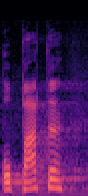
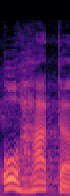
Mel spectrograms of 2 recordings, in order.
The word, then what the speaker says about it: Ohata: O vereador Edgar, ele diz que é Ohata. É a tradução dessa palavra aí que a gente está vendo, Opata, a pronúncia é Ohata, lá no bairro Figueira, conhecido como Jamique, a região ali do Jamique.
